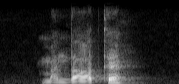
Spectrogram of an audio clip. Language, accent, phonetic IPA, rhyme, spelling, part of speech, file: German, Austria, [manˈdaːtə], -aːtə, Mandate, noun, De-at-Mandate.ogg
- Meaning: nominative/accusative/genitive plural of Mandat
